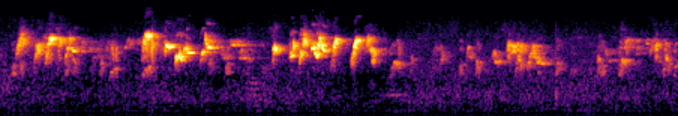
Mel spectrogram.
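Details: Three-month-old Viet-Thai crossbreed red-whiskered bulbuls in captivity sing in competition. Lively, jerky warbling phrases come in bursts about a second apart and fade toward the close.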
